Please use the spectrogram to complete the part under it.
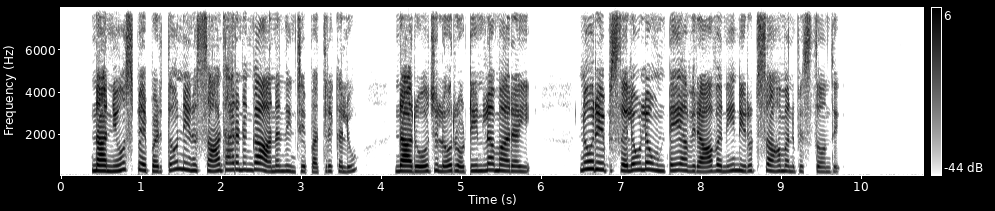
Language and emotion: Telugu, sad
